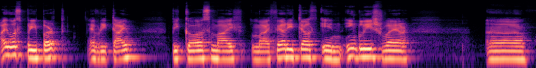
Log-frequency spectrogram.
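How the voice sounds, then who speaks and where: A man's voice: fairly high pitch, steady tone, a little slow. A man in his thirties with a Slovak accent, improvising a podcast monologue in hesitant learner English, often repeating and restarting his phrases. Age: 30s. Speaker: podcast host.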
